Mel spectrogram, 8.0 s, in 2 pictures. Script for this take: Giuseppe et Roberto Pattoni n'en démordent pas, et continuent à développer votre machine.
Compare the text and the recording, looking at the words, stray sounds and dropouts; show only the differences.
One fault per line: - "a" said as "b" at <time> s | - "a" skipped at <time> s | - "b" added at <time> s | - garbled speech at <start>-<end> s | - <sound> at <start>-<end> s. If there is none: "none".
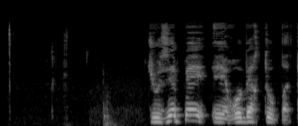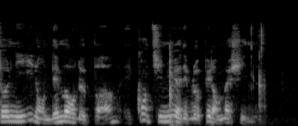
- thud at 1.4-1.7 s
- "votre" said as "leur" at 6.8 s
